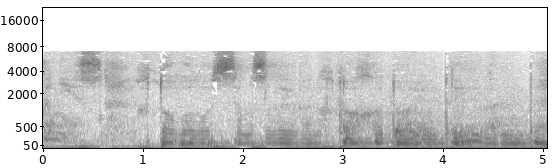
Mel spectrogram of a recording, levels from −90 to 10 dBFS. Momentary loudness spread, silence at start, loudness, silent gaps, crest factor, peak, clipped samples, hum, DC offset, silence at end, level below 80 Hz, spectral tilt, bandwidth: 13 LU; 0 s; -34 LUFS; none; 22 dB; -16 dBFS; under 0.1%; none; 0.4%; 0 s; -52 dBFS; -3 dB/octave; 7.4 kHz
